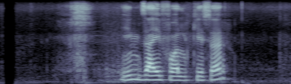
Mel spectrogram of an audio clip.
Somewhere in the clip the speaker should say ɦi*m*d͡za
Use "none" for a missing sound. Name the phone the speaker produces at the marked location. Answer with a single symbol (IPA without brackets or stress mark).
ŋ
